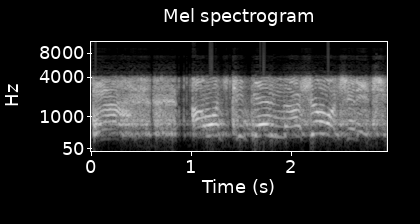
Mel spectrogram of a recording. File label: dialog, dialogs russian; War Thunder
